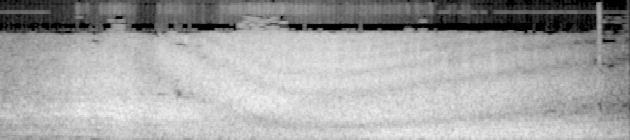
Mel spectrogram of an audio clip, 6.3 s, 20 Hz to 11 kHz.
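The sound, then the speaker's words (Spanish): An airplane flies close by with a loud, roaring engine whoosh that swells in after about a second, holds with a sweeping tonal shift as it passes, then fades away near the end. “Uy, y un avión de cerca, que por cierto puede producir daños graves, podría llegar a los 150 decibelios.”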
